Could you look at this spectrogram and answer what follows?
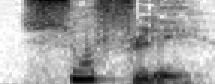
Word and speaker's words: souffler: Souffler, okay? O and U will produce OU, sou, souffler.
